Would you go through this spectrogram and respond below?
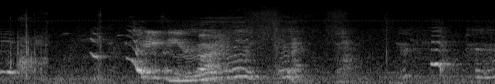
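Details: Clingy Labrador Retriever giving a drawn-out whining moan that bends upward then slides down over about a second, followed by short high whimpers, while a person talks nearby.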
